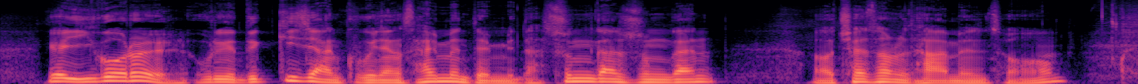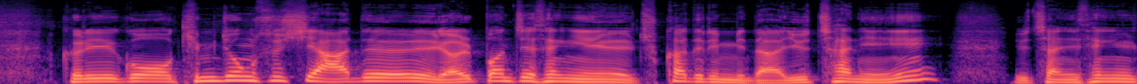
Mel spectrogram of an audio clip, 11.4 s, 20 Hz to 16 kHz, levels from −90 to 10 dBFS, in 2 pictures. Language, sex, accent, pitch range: Korean, male, native, 100-145 Hz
